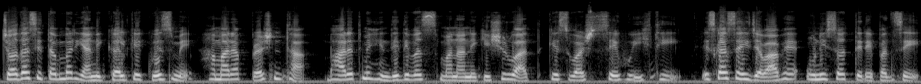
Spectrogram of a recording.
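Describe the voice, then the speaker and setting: A woman's voice: a little high, normal speed, few pauses. A woman news reader delivering a scripted radio bulletin in a formal news-reading style.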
